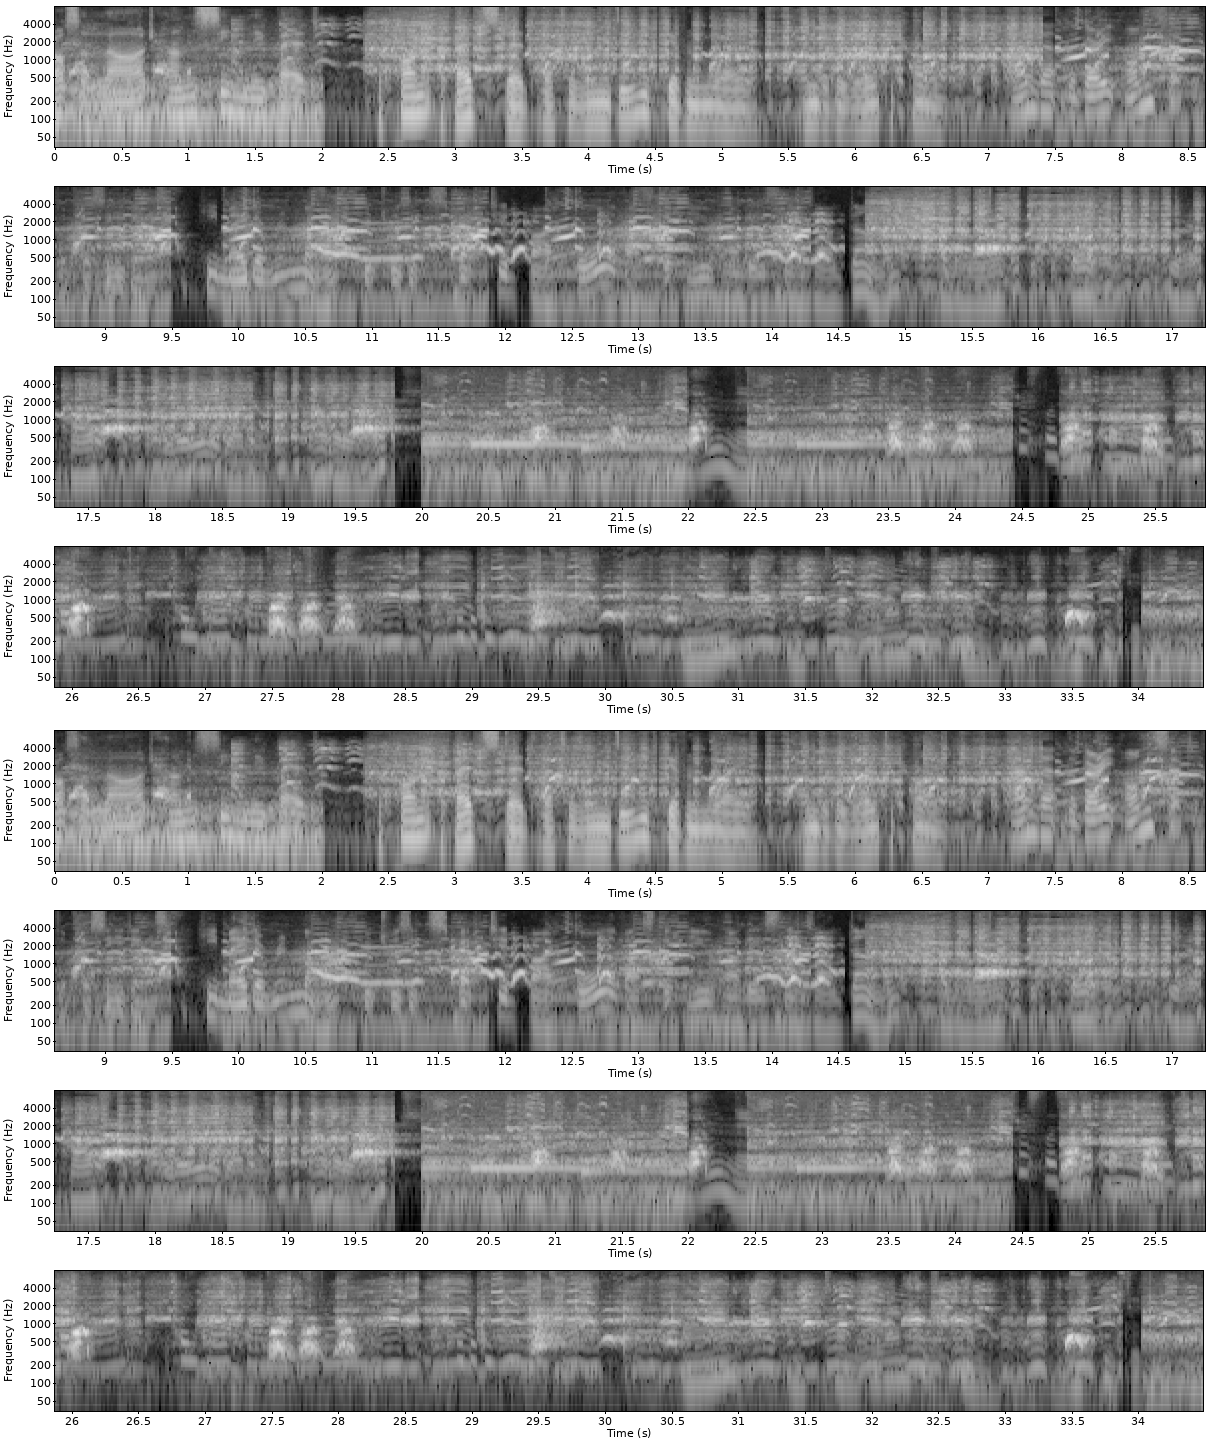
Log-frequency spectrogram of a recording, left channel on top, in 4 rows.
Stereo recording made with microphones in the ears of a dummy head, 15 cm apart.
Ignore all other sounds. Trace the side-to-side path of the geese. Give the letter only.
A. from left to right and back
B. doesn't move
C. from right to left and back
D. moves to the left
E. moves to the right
E.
